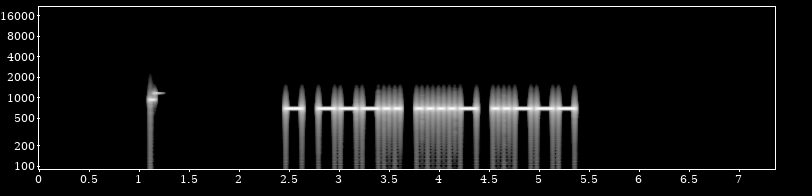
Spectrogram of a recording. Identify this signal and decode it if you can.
Morse code, heard as a keyed tone, about 22 wpm, 700 Hz. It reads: T842
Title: Numbers - Contest Style - 4-Digit 22wpm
